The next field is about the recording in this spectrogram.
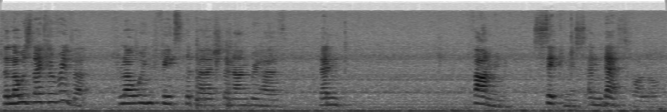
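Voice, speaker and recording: Solemn, warning chorus part for stage tragedy, female actor: declamatory, far from the mic, clear noise behind. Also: medium pitch, measured pace, lightly acted. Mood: grave warning. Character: stern, solemn chorus member warning of pride. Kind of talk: classical tragedy stage acting. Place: indoor theatre stage. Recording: echoey theatre, distant mic, noisy.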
